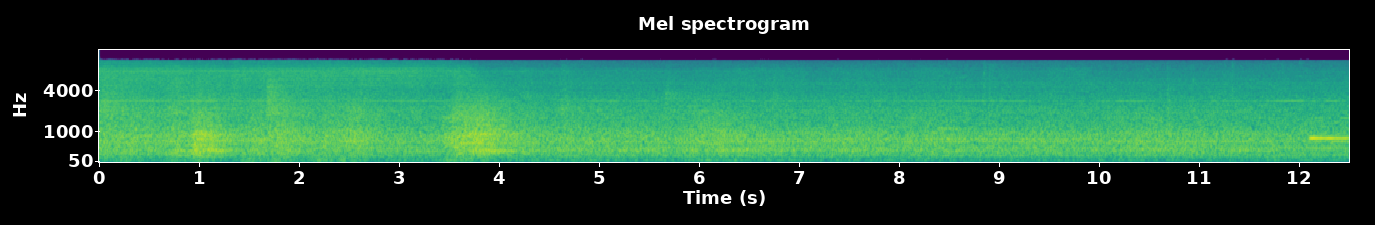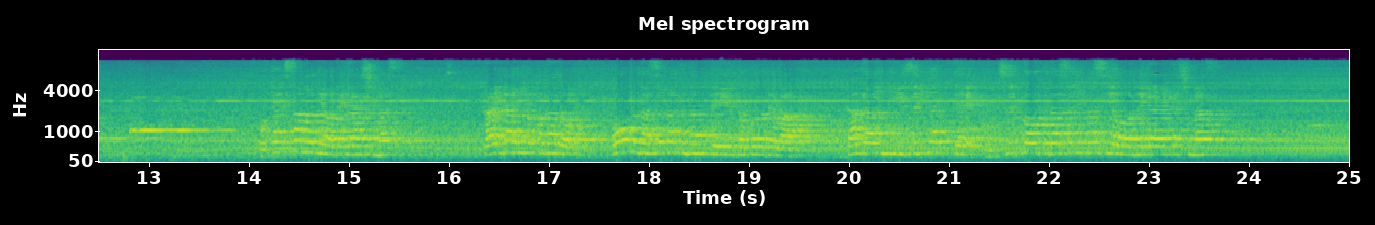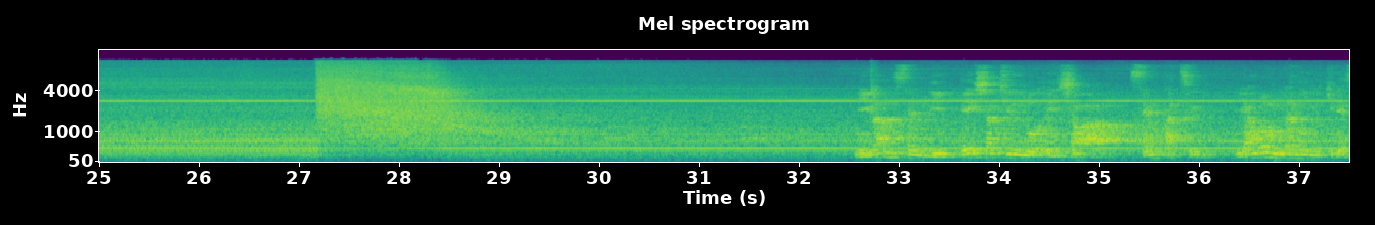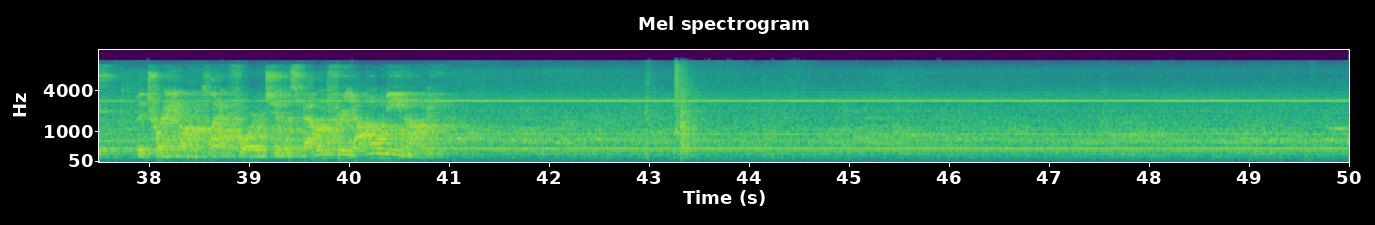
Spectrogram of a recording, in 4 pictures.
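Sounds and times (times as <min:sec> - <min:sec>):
train air conditioning hum and hiss: 0:00.0 - 0:08.6, 0:27.2 - 0:41.2
steady hum with high whine: 0:06.4 - 0:50.0
compressed air hissing: 0:27.2 - 0:28.7.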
